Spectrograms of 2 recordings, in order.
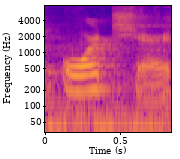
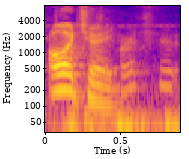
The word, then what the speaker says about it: Orchard Street: I said Orchid. Orchard. Not Not orchid. That's a flower. I mean, Orchid is ID. Orchard. That place. Orchard. Like an orchard of trees, of apple trees.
